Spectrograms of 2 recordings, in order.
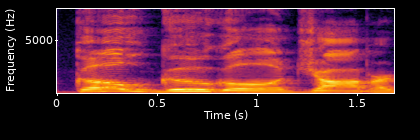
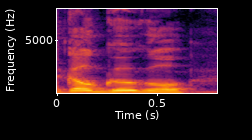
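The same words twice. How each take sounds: First: "go Google Jobber" slow and loud, Google punched; stress on Google. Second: Said in the usual way. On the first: Shown as a demonstration. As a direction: drag out "Google", hit it hard. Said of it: "repeats with emphasis". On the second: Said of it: "repeats the phrase".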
